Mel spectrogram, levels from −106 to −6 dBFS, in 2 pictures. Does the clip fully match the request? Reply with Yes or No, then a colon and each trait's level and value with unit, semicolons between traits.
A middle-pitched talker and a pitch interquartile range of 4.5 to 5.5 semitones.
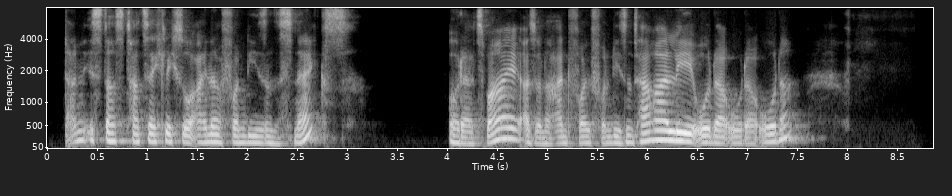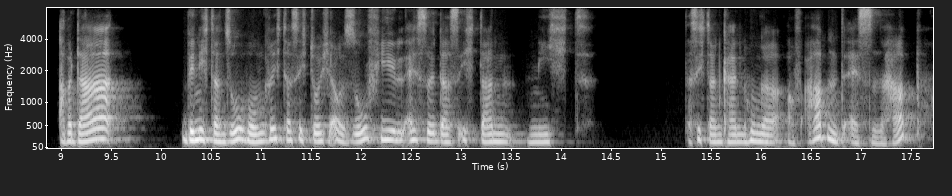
Yes: medium, 165 Hz; average, 4.8 semitones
